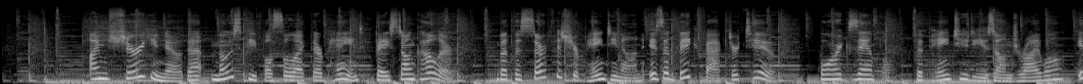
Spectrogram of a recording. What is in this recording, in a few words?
eLearning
